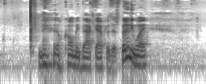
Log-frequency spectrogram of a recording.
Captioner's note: laughs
